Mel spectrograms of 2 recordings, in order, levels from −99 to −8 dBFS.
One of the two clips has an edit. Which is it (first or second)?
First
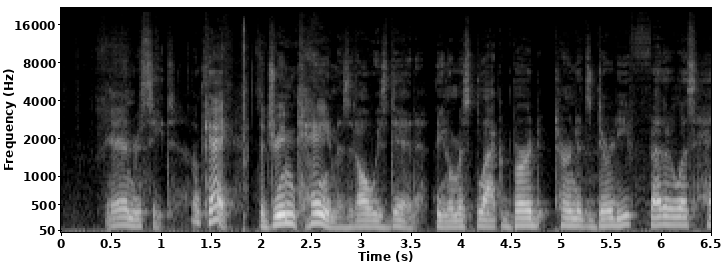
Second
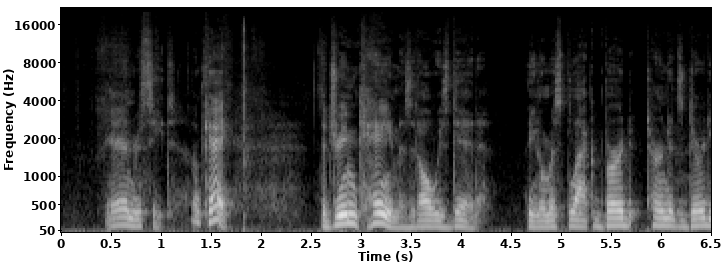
first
